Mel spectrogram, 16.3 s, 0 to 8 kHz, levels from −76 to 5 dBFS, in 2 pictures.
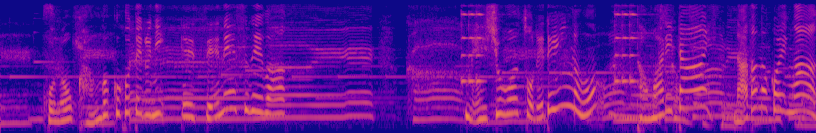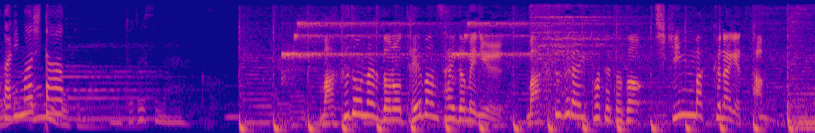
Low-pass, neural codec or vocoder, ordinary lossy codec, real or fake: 7.2 kHz; none; none; real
